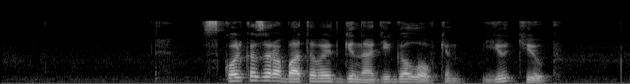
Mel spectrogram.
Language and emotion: Russian, neutral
